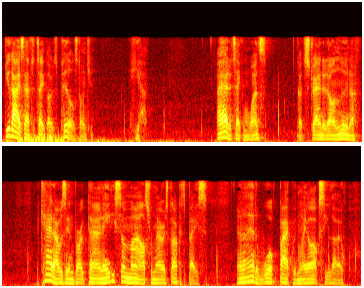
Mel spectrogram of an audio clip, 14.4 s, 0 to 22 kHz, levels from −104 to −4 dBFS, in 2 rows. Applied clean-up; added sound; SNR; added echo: none; Walk, footsteps; 13 dB; none.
